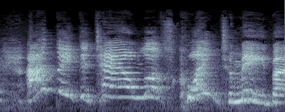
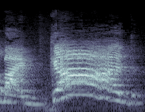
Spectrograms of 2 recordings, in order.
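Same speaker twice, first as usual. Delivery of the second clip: ordinary delivery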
